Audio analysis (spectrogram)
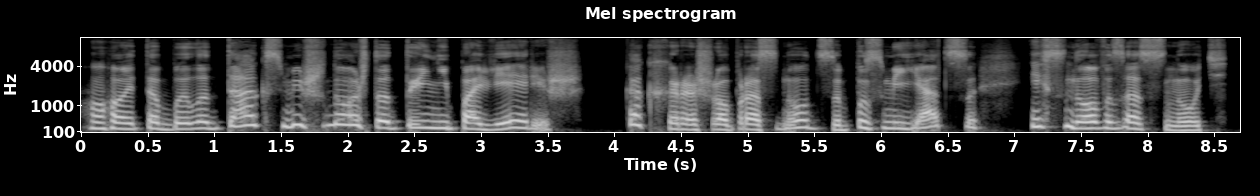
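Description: A man voicing an ancient, tiny, merry female creature who is the first grandmother, in a teasing, giggly, drawn-out manner. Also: high voice, animated, vocal fry, dry recording, studio quality, pitched above the performer's own voice, heavily acted. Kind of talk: audiobook character voice.

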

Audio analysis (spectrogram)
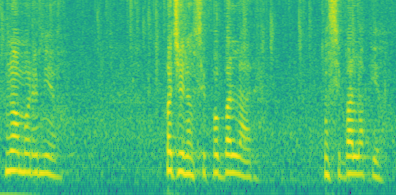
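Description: An actress playing an impulsive, fragile woman madly in love, in an intense, poetic radio theatre monologue full of repeated phrases that swings between rapture and hush. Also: a little high, fairly even intonation, moderate pace, heavy background noise, close to an everyday voice. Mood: sad, urgent.

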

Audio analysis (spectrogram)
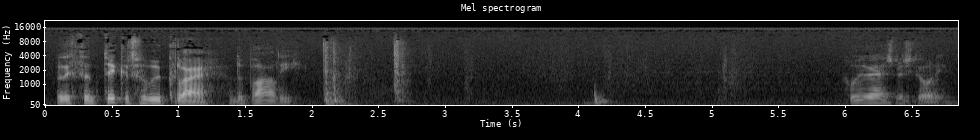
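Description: An actor playing a tactful, dryly ironic intelligence officer in a Dutch radio play, speaking politely and a little hesitantly. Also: male voice, mid-range voice, fairly quick, darkish tone, lo-fi sound, natural voice. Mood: gentle, awkward. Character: wry, tactful male intelligence officer breaking bad news. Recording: noisy old radio drama recording.

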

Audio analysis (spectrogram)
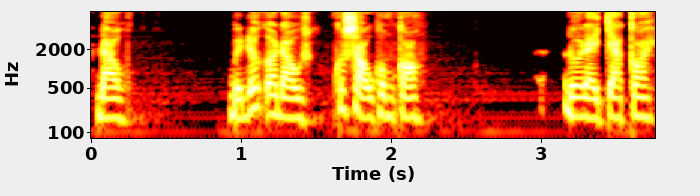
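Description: Woman voicing a gruff village father. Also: on the low side, steady tone, a little fast, no echo, faint music behind, natural voice. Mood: concerned. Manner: gruff, scolding. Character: worried rough-spoken village father.

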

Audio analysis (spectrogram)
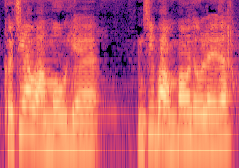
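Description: An actress playing a jaded, streetwise nightlife hostess in a Cantonese radio drama, talking in a blunt, offhand, slangy way. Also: female voice, medium pitch, quick pace, faint music behind, close to an everyday voice. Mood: guarded, offhand. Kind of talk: radio drama acting, colloquial dialogue.

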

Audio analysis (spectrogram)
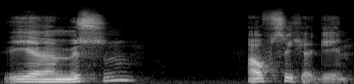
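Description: An older male foreign minister, pompous and weary of the world. He speaks very slowly and deliberately, with a gravelly creak, at an ordinary male pitch, in the manner of 1950s radio theatre. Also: sing-song. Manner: slow, languid, deliberate delivery. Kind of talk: 1950s German radio drama acting.

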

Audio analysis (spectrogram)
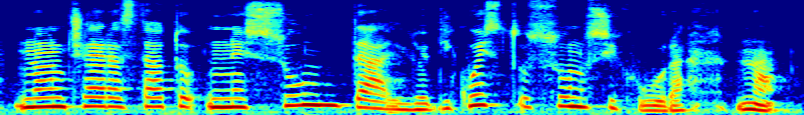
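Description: An actress playing a middle-aged village-born midwife in an intimate, expressive theatrical monologue, with dramatic pauses. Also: female voice, on the low side. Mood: firm, earnest. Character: 45-year-old village-born midwife, recounting childhood, emotional, earnest.

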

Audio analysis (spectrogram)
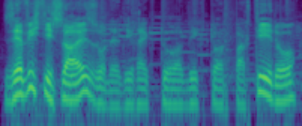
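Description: Mellow male radio news presenter. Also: medium pitch, lively intonation, moderate pace, breathy edge, soft background music. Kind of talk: scripted local news narration.

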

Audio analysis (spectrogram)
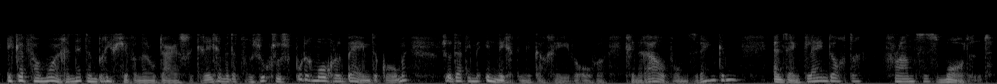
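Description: An actor playing an eager, excitable young gentleman in a Dutch radio play, with theatrical, old-fashioned genteel phrasing. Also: mid-range voice, fairly quick, a little hiss or hum, close to an everyday voice. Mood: curious. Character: eager young gentleman bachelor, excitable, amused, curious about his bride. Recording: muffled, phone-like old radio recording.

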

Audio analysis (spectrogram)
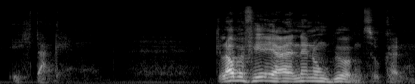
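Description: An actor playing a genteel, proud count and father in a 1960s German radio drama, speaking in a formal, polished way. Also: medium pitch. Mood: gracious, urbane.

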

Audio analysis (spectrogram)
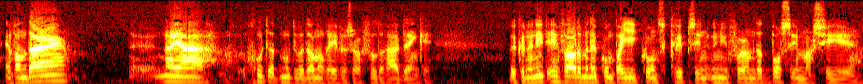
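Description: An actor in a Dutch radio play voicing a courteous, authoritative army general with a formal, commanding manner. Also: male voice, medium pitch, brisk, sharp tone.

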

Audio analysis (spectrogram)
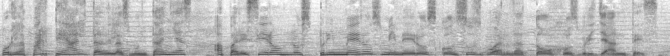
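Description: A woman's voice: a little high, a little slow, darkish tone, faint music behind. A woman narrating a scripted radio drama.

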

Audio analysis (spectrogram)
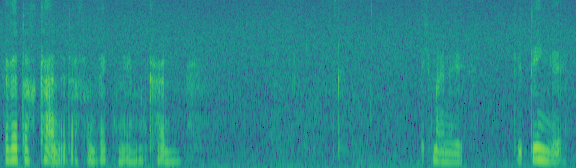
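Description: An actress playing a charming young woman in a 1950s radio drama, speaking softly, earnestly and with delicate restraint, gently resolute in parting. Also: flat delivery, measured pace, creaky, husky, full character voice. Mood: earnest, tender. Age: young adult. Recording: muffled vintage radio recording, rumbling hiss.

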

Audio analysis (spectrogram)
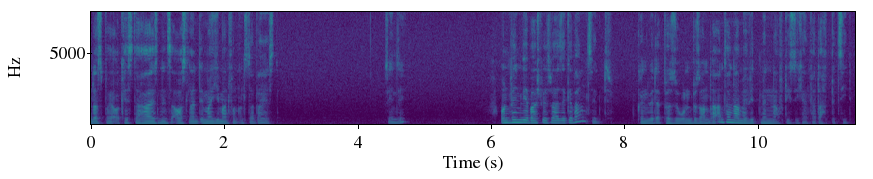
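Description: Insinuating secret police officer, husky. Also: male voice, mid-range voice, a little mellow. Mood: veiled threat. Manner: probing, coaxing, coolly formal with veiled menace. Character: insinuating male Stasi officer pressuring an informant. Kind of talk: German radio drama dialogue.

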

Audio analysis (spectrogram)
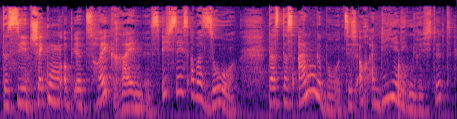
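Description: A woman's voice: mid-range voice, big pitch swings, moderate pace, a little hiss or hum. An actress playing an earnest female politician who makes a plain-spoken, reasoned plea in a radio drama committee debate.

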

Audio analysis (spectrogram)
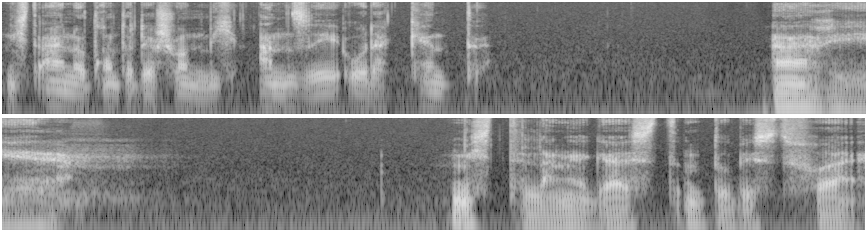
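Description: A wronged sorcerer lord in a classical radio play. His voice is very low and he speaks slowly, with grave, declamatory weight. He sounds stern and commanding, yet bent on mercy. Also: little pitch movement, sharp tone, a little hiss or hum, heavily acted. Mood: stern, forgiving. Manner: solemn, declamatory, measured. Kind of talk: German classical radio drama verse recitation.

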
